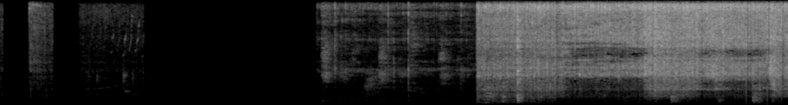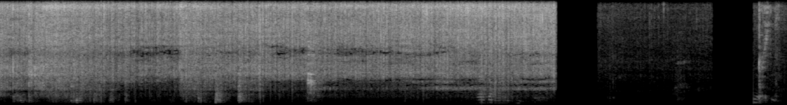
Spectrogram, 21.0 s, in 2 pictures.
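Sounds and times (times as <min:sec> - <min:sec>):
onions sizzling in hot oil: 0:04.3 - 0:20.0, 0:20.6 - 0:21.0
spatula scraping a pan: 0:06.5 - 0:15.0.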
